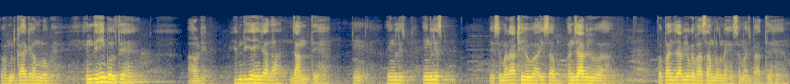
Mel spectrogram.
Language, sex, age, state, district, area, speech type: Hindi, male, 45-60, Bihar, Samastipur, rural, spontaneous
